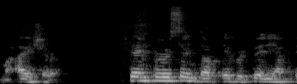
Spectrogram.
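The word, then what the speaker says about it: מעשר: verse 8 to 10, means tenth in the Hebrew and is pronounced ma'ashara.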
